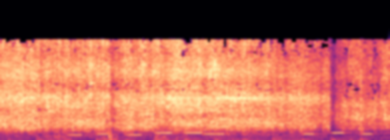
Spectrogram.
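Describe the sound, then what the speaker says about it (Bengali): Potato, papaya and taro chunks fry in hot oil with a steady, dense sizzle, and repeated soft scraping thuds from stirring run throughout. "আলু, পেঁপে এবং কচুটাকে ভালো করে তেলের সাথে ভেজে নেব।"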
